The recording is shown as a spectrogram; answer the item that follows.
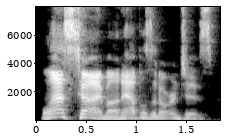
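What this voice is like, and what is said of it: Announcer voice. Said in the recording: “Announcer voice.”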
